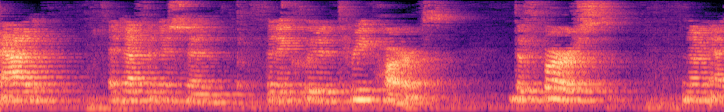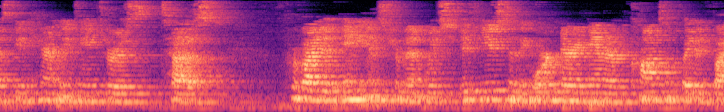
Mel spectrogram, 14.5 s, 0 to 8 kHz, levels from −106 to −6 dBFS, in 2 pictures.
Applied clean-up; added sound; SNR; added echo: none; none; none; reverberation time 1.2 s.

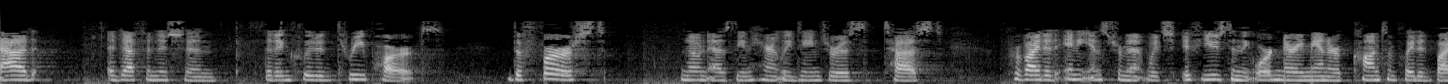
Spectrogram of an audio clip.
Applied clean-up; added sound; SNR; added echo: none; none; none; none.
